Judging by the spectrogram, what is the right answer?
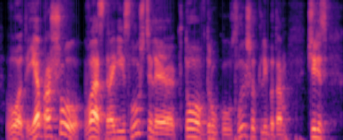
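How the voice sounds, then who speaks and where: A man talks at a moderate pace. His pitch is high. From Russia, Leningrad. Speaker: podcast host, former radio presenter. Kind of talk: interview. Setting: at the guest's home.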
